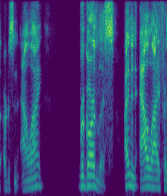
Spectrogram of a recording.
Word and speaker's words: Artisan Ally: Aly or Artisan Ally I never know how to pronounce that really but um I believe a John who is the developer behind that lead of Lux to Builder says Artisan Aly but I read it as Artisan Ally regardless I'm an Ally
